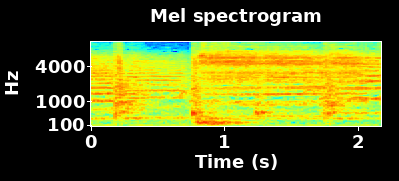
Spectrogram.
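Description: Loud live temple-festival procession music: a held wind-instrument tone over drums, with a heavy drum stroke about three-quarters of a second in.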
